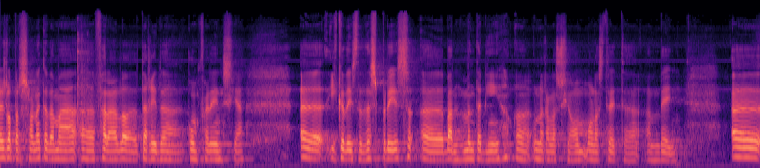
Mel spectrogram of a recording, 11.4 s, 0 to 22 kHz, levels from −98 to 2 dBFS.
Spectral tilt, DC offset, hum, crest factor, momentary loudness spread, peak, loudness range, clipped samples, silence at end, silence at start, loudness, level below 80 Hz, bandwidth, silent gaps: -4.5 dB/octave; under 0.1%; none; 20 dB; 14 LU; -8 dBFS; 5 LU; under 0.1%; 0 s; 0 s; -29 LUFS; -68 dBFS; 17 kHz; none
